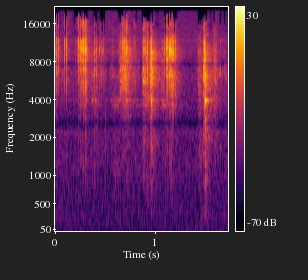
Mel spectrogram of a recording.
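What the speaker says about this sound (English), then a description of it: "and then you come in with some scissors" Scissors snipping off excess braided cable sleeve on a sim racing rig, several crisp close snips in quick succession with sharp metallic clicks of the blades.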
